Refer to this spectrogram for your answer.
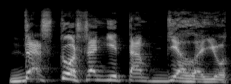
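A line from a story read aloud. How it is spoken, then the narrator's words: Furious yelling. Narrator (Russian): орал Клопс, наливаясь от злости кровью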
